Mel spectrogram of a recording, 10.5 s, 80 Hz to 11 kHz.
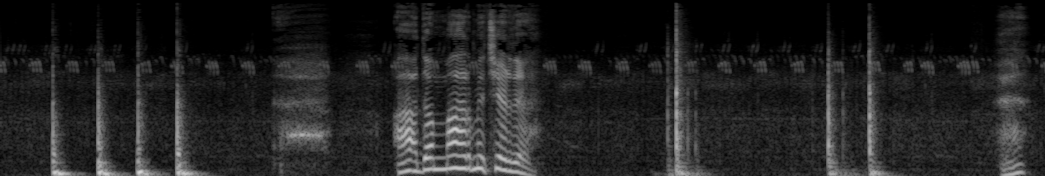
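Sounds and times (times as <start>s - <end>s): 
firm knocking on a wooden door: 0.5s - 2.1s, 6.6s - 7.1s, 8.2s - 9.0s
speech: 4.0s - 5.4s.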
